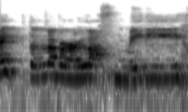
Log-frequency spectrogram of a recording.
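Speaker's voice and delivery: growling pirate captain voice.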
